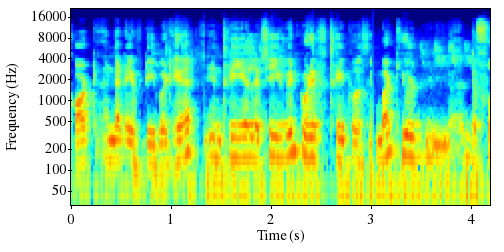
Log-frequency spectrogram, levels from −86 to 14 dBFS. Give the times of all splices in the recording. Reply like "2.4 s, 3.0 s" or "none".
1.4 s, 3.0 s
